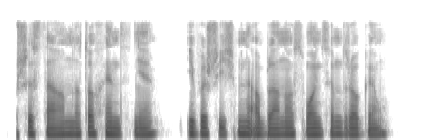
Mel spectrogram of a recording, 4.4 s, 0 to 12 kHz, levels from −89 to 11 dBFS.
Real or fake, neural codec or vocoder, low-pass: real; none; 7.2 kHz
